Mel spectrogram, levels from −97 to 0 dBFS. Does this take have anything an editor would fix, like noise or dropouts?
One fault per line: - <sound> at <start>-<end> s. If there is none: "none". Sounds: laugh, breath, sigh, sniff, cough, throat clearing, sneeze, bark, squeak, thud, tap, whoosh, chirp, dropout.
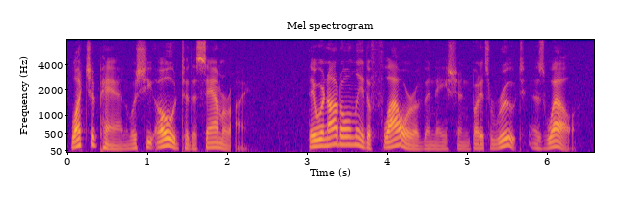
- dropout at 2.0-2.1 s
